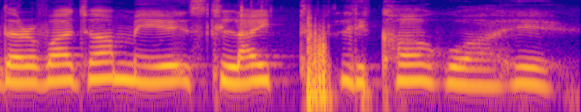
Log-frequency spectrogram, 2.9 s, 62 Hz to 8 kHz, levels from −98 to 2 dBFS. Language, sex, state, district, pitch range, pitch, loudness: Hindi, female, Arunachal Pradesh, Papum Pare, 220-245 Hz, 230 Hz, -18 LUFS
